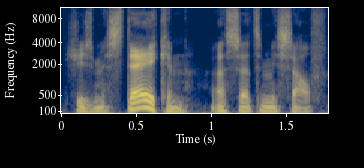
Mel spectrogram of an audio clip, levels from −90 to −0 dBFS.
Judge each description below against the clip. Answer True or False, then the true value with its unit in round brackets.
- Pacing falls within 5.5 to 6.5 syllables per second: True (5.6 syllables/s)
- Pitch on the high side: False (100 Hz)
